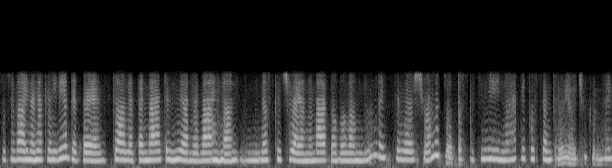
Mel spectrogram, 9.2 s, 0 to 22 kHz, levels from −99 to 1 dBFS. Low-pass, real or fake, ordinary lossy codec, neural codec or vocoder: 3.6 kHz; fake; Opus, 24 kbps; codec, 16 kHz, 0.5 kbps, FreqCodec, smaller model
